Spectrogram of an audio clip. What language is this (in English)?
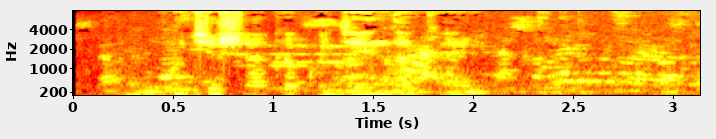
Kinyarwanda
